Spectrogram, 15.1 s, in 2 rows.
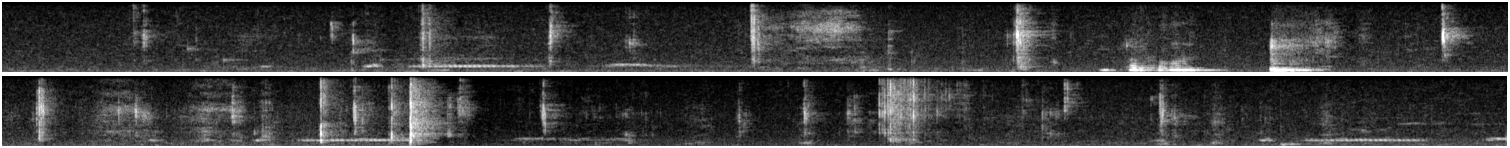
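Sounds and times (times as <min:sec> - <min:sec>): chewing: 0:03.7 - 0:05.3, 0:07.2 - 0:14.5
crunching fried snack: 0:07.7 - 0:10.0, 0:10.7 - 0:13.7.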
